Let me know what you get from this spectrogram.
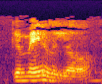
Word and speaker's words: Gamaliel: W-A-I-T, or W-A-I-T was used. The earliest settlers of the name in New England were Richard Gamaliel, is that the way you pronounce it? – Yes.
